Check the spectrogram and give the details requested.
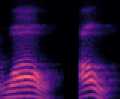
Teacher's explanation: দুই ঠোঁট অসম্পূর্ণ মিলিয়ে মাঝখান থেকে উচ্চারণ হয়ে যাবে, মানে সম্পূর্ণ মিলবে না, অসম্পূর্ণ মিলে উচ্চারণ হবে, ওয়াও, আও।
